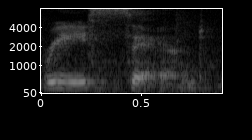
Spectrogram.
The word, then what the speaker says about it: Rhysand: I looked at the pronunciation guide, said Rhysand. Gonna go with Rhysand.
